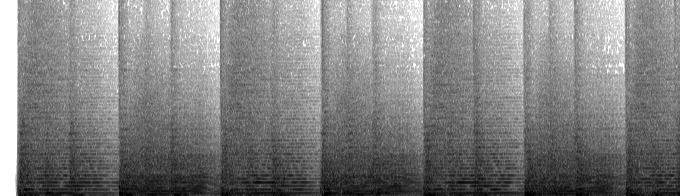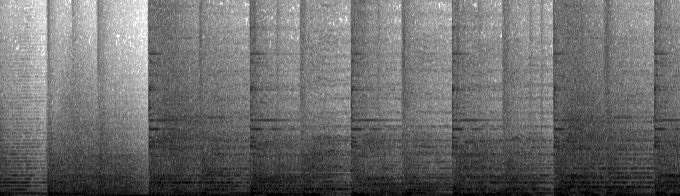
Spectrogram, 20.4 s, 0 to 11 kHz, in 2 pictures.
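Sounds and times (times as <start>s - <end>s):
orchestra: 0.3s - 20.4s
choir: 1.8s - 20.4s.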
